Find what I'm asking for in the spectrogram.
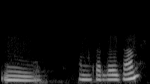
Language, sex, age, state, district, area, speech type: Assamese, female, 18-30, Assam, Majuli, urban, conversation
